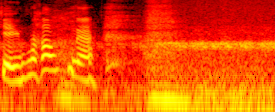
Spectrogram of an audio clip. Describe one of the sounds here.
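A young woman speaks playfully up close.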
